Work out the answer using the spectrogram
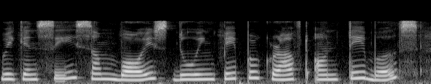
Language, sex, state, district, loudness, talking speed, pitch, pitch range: English, female, Assam, Kamrup Metropolitan, -14 LUFS, 140 wpm, 230 Hz, 220-250 Hz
